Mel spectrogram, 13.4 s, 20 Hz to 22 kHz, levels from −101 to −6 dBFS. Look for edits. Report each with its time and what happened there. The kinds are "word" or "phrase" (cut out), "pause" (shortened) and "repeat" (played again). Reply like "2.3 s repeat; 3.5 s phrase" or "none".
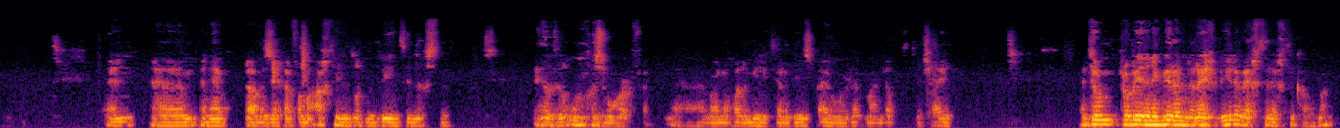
none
